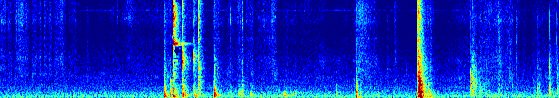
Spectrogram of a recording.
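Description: Handling noise from cardboard packaging and a small plastic air pump on a desk. After a few seconds of quiet room tone, a cluster of knocks and rustles comes about three seconds in, then a single sharper knock about eight seconds in.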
